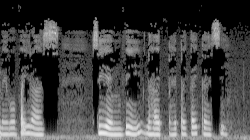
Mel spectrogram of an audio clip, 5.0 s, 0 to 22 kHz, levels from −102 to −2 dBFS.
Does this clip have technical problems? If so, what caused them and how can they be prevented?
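Yes. Throughout the speech there is heavy damage of the kind that points to MP3 compression as the likely cause, at a rate that fits a low bitrate around 32 kbps. The content above 18.5 kHz is gone, and with so few bits the encoder discards weak spectral detail that flickers in and out between frames. The result is a watery, swirling texture, metallic chirping on s sounds, and blurred consonant onsets. To prevent it, record and deliver in a lossless format, or encode MP3 at 128 kbps or higher.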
